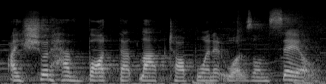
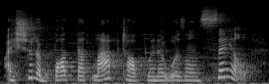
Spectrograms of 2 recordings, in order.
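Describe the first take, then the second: First: "Should have" is said as two full words. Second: "Should have" is reduced to "shoulda". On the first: "rather than" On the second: "Shoulda ... are short forms of should have"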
